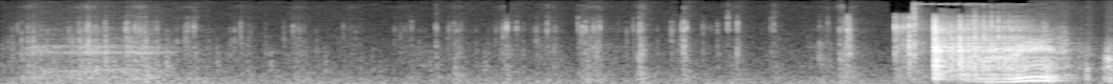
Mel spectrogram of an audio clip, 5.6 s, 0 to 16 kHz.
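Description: Tiny metal screw from a Traxxas Stampede VXL 2WD RC truck dropping and skittering: a quiet patter of small ticks and clicks, then a brighter metallic jingle near the end.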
